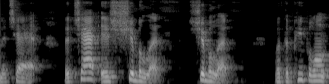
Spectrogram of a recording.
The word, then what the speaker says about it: Shibboleth: you see in the chat the chat is Shibboleth Shibboleth but the people don't eat from side they couldn't pronounce that so they says sibilance sibilance and yeah now we're all caught up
